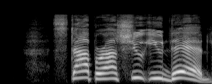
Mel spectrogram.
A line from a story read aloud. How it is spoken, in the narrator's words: Lula yelled to Virgil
